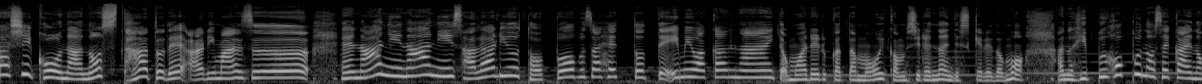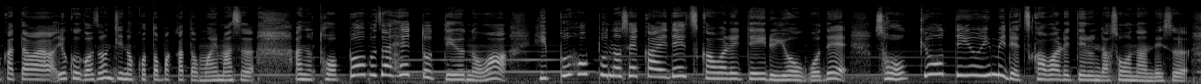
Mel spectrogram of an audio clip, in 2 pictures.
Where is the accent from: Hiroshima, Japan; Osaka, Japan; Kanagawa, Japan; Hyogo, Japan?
Hiroshima, Japan; moved away; 広島出身なんですけれども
